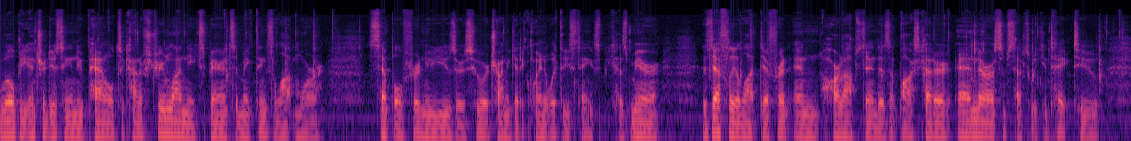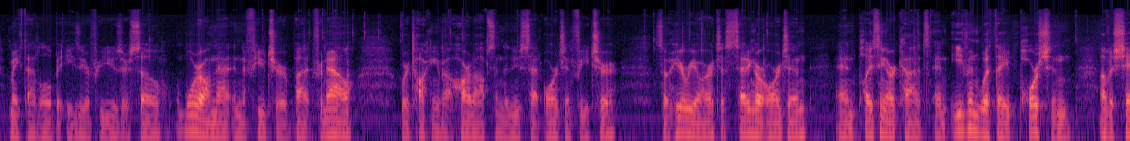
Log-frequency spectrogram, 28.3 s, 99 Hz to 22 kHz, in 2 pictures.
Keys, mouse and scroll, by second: 1.5 scroll down 1, 1.7 shift+middle click, 2.0 scroll down 1, 2.3 shift+middle click, 2.6-3.6 scroll up 3, 2.9 shift+middle click, 3.7 shift+middle click, 5.2-9.4 drag, 8.9 Tab, 9.4 shift+middle click, 10.5 click, 10.7 shift+middle click, 11.1 middle click, 11.1-11.5 scroll down 1, 11.7 shift+middle click, 12.2 alt+a, 12.6 click, 13.0 shift+middle click, 13.6-14.9 scroll up 2, 13.8 middle click, 14.9-17.8 drag, 17.8-18.5 scroll down 3, 18.0 shift+middle click, 18.6-19.5 shift+middle drag, 19.5-19.8 scroll up 2, 20.9-22.2 drag, 22.5-23.6 scroll down 3, 22.8 middle drag, 23.0-23.6 scroll up 1, 23.6 scroll up 2, 23.7 shift+middle drag, 25.1 alt+a, 25.6 shift+middle click, 25.8-26.2 scroll down 1, 26.2-28.2 middle drag.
